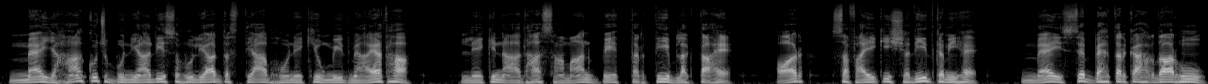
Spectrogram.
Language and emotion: Urdu, angry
